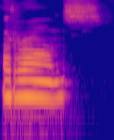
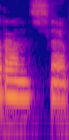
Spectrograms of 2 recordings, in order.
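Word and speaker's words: Rancé: Це Ранс чи Рансе, як правильно, по-моєму, Рансе правильно читається.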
